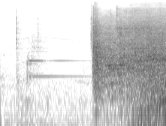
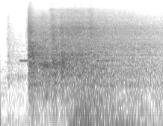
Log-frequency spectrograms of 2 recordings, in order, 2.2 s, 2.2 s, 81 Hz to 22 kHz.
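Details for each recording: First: 2000 Ford Explorer that cranked but wouldn't start, after replacing the fuel tank pressure sensor (only 6 volts had been reaching it, so the relay circuit failed): a few faint clicks, then it fires at once into a smooth, steady idle. Normal start. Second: 2000 Ford Explorer cranks but won't start: short burst of strong, even cranking with no firing; owner suspects the fuel pump, not confirmed.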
